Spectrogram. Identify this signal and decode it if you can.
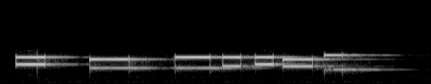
DTMF, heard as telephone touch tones, dialled by hand, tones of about 290 ms, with room echo. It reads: 0 4 58073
